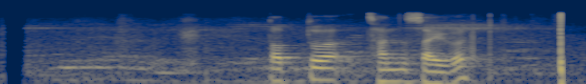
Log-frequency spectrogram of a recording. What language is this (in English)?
Nepali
